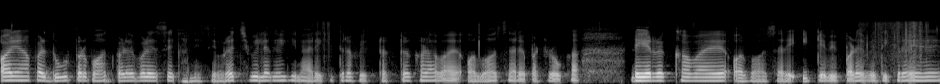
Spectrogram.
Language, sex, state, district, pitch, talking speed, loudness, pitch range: Hindi, female, Uttar Pradesh, Budaun, 170 Hz, 255 wpm, -19 LUFS, 145-180 Hz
